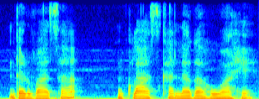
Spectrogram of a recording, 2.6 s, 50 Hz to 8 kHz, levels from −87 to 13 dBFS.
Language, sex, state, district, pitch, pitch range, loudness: Hindi, female, Tripura, West Tripura, 170 Hz, 110-180 Hz, -16 LUFS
